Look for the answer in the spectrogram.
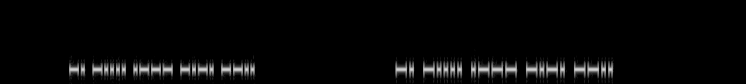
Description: Morse code, heard as a keyed tone, about 47 wpm, 700 Hz. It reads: N6JCZ N6JCZ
